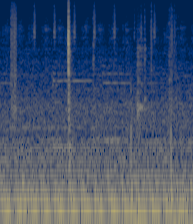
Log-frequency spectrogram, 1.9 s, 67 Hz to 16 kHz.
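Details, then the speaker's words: Vehicle with 4.0-liter engine at idle, newly bought transfer case switch: one solid clunk as it shifts into four high, which it never did before; four low requires neutral; normal transfer case engagement. "you can hear that clunk and it says four high it never did that before and then four low you got to be in neutral so you go back to two and it's ready"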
